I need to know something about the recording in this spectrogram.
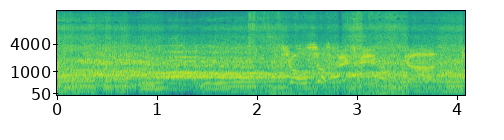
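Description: Tyres screech as a car drifts around a bend.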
